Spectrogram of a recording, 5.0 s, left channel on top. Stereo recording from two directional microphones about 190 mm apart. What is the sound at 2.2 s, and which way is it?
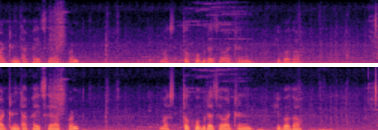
A woman's voice, 40° right (ahead or behind).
